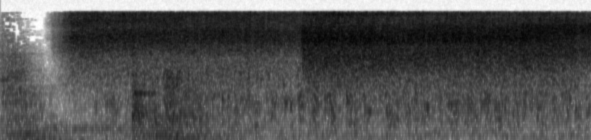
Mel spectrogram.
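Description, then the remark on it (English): A mechanical calculating machine, fed paper at one end and run by Ada Lovelace's computer program to work out Bernoulli's numbers, whirs into motion, a dense, steady rumble and hiss that swells partway through into a brighter, louder churning, with no voices present. “That is a complex set of mathematical equations that will get the machine working and free Nova.”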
